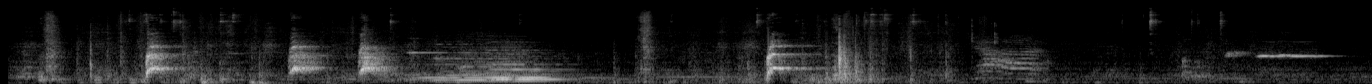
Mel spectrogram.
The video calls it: Crazy dog barking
